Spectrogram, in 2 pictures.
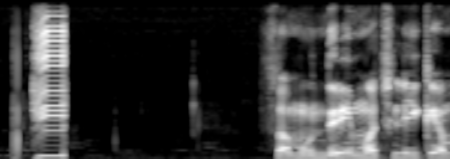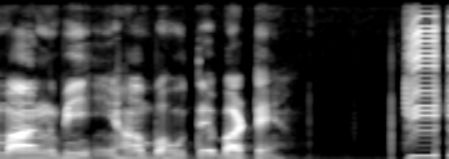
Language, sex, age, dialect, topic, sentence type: Bhojpuri, male, 18-24, Northern, agriculture, statement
